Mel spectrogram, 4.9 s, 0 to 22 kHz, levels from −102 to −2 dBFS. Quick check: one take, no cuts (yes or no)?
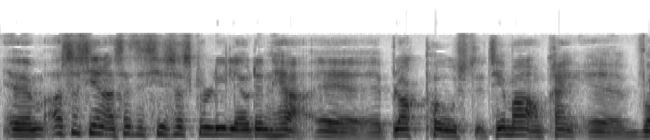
yes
